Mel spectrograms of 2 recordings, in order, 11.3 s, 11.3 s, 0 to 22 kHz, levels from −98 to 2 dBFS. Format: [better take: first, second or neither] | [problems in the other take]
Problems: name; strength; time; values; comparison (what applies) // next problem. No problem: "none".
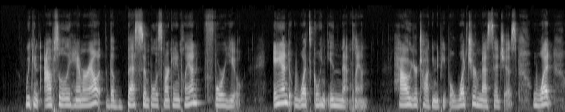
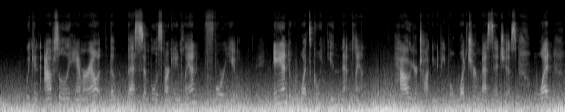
first | wind noise on the microphone; heavy; 3 dB below the speech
